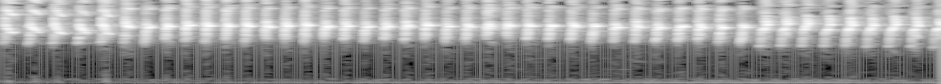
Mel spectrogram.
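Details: Lovebird in ngekek chatter, a sound for prompting quiet lovebirds to sing: a steady, quick run of shrill clipped notes, about three per second, sustained without pause.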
